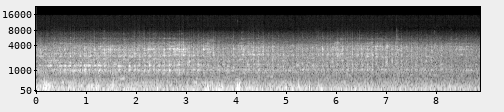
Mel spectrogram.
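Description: AGE-30 diesel-electric locomotive pulling a passenger train away from the station, its engine running under power and fading as it moves off, while the coaches roll past with a few low thuds over the rail joints.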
